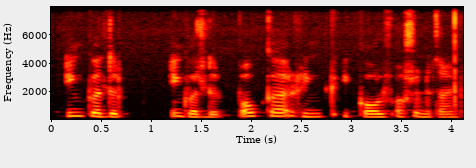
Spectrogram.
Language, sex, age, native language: Icelandic, female, 11, Icelandic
